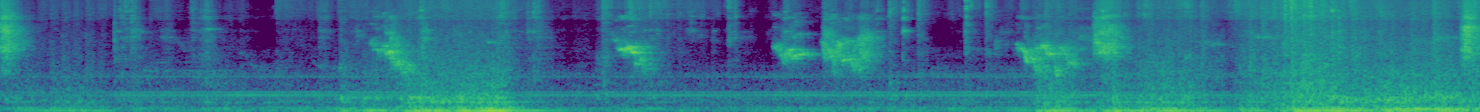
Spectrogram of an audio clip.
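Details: Budgies chirping and playing in their aviary; scattered rising chirps and squawks, some low fluttering thumps, over a steady mechanical hum.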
